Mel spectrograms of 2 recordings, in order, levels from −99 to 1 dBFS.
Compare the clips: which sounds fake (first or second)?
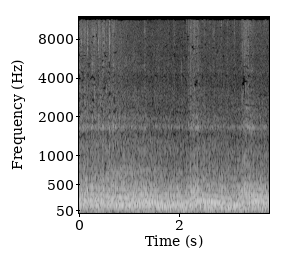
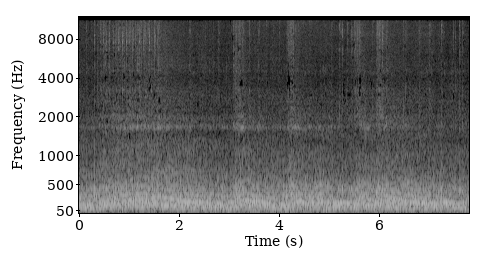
second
